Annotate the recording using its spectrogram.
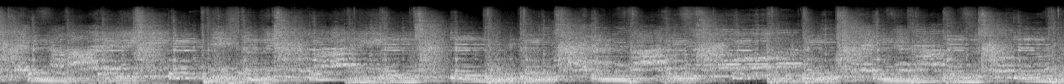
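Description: Armenian pop song: a group of children singing together over a backing track with a steady beat.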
